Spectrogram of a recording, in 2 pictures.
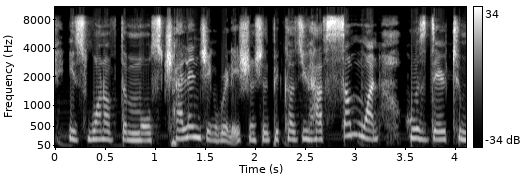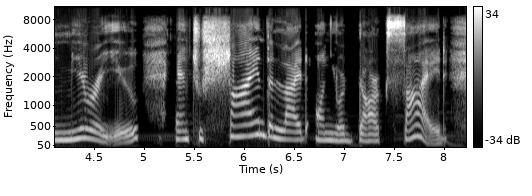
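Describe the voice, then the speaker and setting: A woman at a medium pitch, animated in tone with lively intonation and a moderate pace, her sound dry and close with no echo, music in the background. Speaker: podcast host. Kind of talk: podcast monologue. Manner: loud.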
